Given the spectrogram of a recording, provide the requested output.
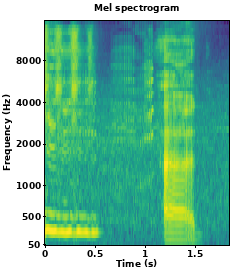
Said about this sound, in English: And so, like, Sal wades out to where the birds are, and you can kind of hear them making noises at each other. They must be talking, you think,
